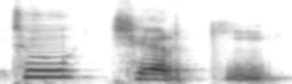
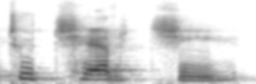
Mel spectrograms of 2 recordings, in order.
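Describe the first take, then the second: First: The verb has a hard k sound. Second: The verb has a soft ch sound. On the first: The speaker calls it right. "to keep the hard k sound" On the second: The speaker calls it wrong. "If the H wasn't there, you would say tu cerci, and it just sounds odd"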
